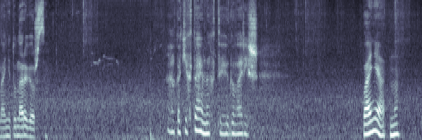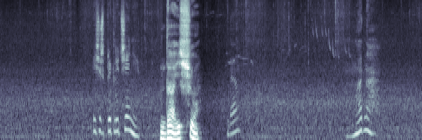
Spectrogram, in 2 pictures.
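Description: A teenage girl speaks softly and hesitantly nearby.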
